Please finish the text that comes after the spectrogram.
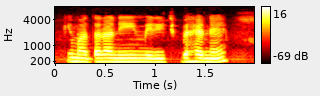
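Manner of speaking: usual speaking voice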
